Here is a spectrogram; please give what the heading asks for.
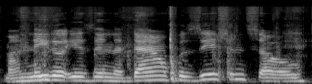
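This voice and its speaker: Quilting guy in his 50s, talks real slow while he sews, keeps his voice down. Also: a little hiss or hum. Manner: talks unhurriedly while sewing, deliberately keeping his voice lowered. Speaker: quilting channel host. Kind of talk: casual how-to demonstration.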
